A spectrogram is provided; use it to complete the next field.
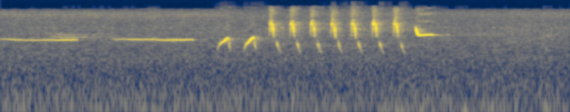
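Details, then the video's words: Nightingale singing over grassland wind: long pure whistles, then two upslurred notes and a fast series of repeated clicking double notes, ending in a sharp high note, with steady wind hiss beneath. "Wind through grassland and nightingale birdsong"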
